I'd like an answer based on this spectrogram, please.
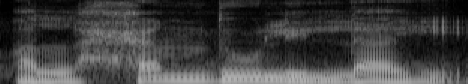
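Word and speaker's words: الحمد لله: অর্থ হবে আল্লাহ ধ্বংস হওয়া নাউজুবিল্লাহ মূলত এখানে উচ্চারণ হবে আলহামদুলিল্লাহি যার অর্থ যাবতীয় প্রশংসা আল্লাহ তাআলার সেই কারণে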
